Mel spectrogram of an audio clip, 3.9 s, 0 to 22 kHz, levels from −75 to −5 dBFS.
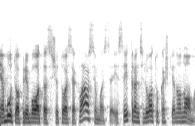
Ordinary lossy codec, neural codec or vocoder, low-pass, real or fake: Opus, 24 kbps; vocoder, 44.1 kHz, 128 mel bands every 256 samples, BigVGAN v2; 19.8 kHz; fake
